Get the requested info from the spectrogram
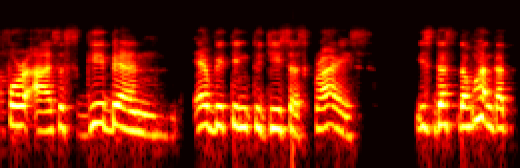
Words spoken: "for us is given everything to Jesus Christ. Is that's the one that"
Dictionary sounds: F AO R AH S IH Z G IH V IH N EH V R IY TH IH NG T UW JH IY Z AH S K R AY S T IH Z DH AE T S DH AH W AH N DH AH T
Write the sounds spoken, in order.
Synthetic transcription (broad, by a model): F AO R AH S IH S G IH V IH N EH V R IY T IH NG T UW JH IY S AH S K R AY S T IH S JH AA S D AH W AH N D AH T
